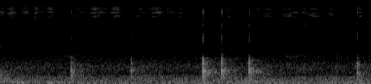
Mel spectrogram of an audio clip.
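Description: A marker scratches across a board in a grammar lesson, a quiet run of short strokes with a few sharper taps near the middle, alone without talk.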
